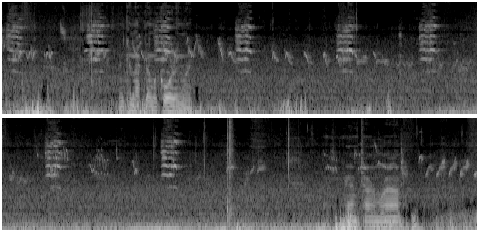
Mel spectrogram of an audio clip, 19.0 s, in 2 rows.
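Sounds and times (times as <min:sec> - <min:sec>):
soft bird chirps: 0:00.0 - 0:19.0
bird squawking: 0:08.3 - 0:09.2, 0:10.3 - 0:10.9, 0:12.7 - 0:13.2.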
